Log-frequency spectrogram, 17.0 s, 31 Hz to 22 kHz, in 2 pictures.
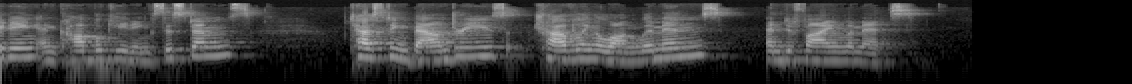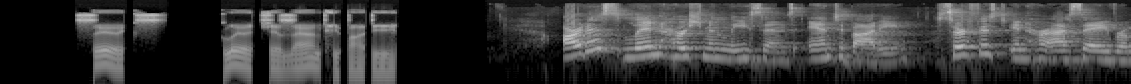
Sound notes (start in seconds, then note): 9.2 robot Voice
